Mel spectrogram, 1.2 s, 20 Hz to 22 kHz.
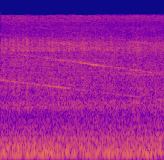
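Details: RYU RSG 100-3 hand angle grinder after bearing replacement for a wobbly, vibrating head; steady high-pitched whir at constant speed with no wobble, rattle or grinding, spindle no longer loose, running clean and smooth.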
